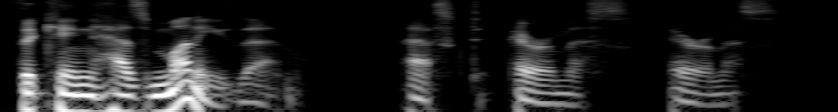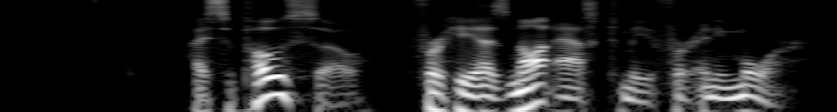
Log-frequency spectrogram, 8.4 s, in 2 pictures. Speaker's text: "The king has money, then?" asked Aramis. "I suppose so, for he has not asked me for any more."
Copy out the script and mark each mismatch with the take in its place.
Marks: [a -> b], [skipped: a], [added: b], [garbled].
"The king has money, then?" asked Aramis. [added: Aramis] "I suppose so, for he has not asked me for any more."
